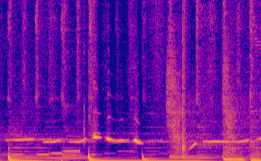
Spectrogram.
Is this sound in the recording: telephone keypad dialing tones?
no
